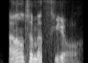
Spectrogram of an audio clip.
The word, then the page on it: ultima Thule: British English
